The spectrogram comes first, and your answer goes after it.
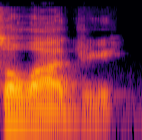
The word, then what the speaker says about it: Szilagyi: was wondering uh it's it's pronounced solaji good old Hungarian name I was going to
